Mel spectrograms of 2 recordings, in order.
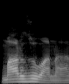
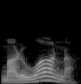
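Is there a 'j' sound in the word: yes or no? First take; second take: yes; no. First: The word contains a 'j' sound. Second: The word contains no 'j' sound. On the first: The speaker calls it wrong. "মারজুয়ানা না বলে" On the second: The speaker calls it right. "বলবো মারুয়ানা"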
